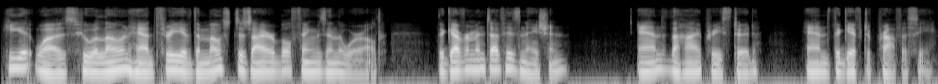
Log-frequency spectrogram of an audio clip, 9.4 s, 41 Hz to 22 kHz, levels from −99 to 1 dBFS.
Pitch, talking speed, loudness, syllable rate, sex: 105 Hz, 180 wpm, -21 LUFS, 5.1 syllables/s, male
